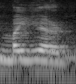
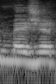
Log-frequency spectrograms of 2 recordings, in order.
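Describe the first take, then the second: First: The middle zh sound is replaced by another sound. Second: The middle consonant is a zh sound. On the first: The speaker calls it wrong. "when you get a native Hindi speaker to speak measure, he would call it mayer" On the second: The speaker calls it right. "and not measure"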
